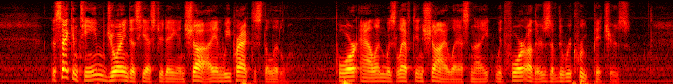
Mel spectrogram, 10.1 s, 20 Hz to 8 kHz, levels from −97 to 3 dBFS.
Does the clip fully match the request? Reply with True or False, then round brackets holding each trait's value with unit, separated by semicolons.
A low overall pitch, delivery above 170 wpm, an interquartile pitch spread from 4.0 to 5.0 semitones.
False (125 Hz; 165 wpm; 4.7 semitones)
